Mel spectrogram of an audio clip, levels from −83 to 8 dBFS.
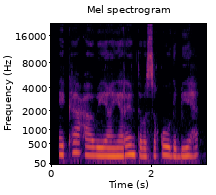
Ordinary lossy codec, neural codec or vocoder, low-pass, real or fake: none; none; none; real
